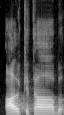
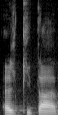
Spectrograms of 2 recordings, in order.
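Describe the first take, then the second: First: The first syllable sounds like 'ahl' with a full vowel. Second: The first syllable sounds like 'el' with a lighter vowel. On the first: The speaker calls it wrong. "Sorry about my pronunciation" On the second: The speaker calls it right. "pronounce the L like more like an E L almost"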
